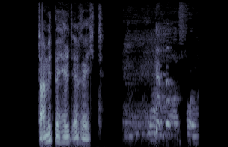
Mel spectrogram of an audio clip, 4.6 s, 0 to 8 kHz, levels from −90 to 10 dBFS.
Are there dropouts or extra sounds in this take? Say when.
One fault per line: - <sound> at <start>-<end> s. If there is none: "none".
- laugh at 2.5-4.0 s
